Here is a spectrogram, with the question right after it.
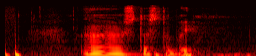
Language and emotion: Russian, neutral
